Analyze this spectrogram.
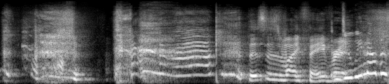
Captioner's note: guests giggling; squawk-laughs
